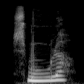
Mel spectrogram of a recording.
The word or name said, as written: smugler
